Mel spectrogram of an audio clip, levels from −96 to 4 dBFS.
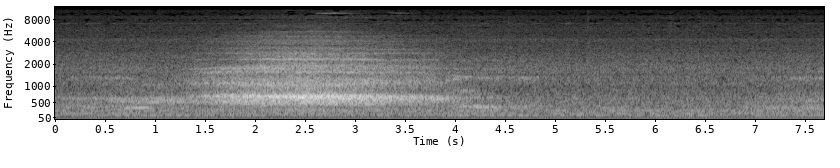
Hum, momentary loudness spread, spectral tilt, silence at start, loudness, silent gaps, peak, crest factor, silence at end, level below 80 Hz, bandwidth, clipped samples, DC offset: none; 22 LU; -5.5 dB/octave; 0 s; -20 LUFS; none; -4 dBFS; 20 dB; 0 s; -56 dBFS; 10.5 kHz; under 0.1%; 0.2%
